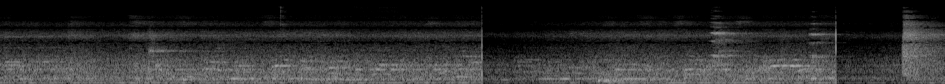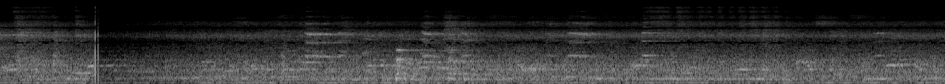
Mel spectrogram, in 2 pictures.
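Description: A loaded barbell clanks against the rack.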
